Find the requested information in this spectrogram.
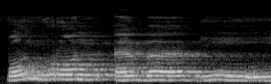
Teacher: Aba ini mad tabi'i yang panjangnya 2 harakat atau 1 alif. Tidak boleh dibaca lebih panjang dari 2 harakat.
